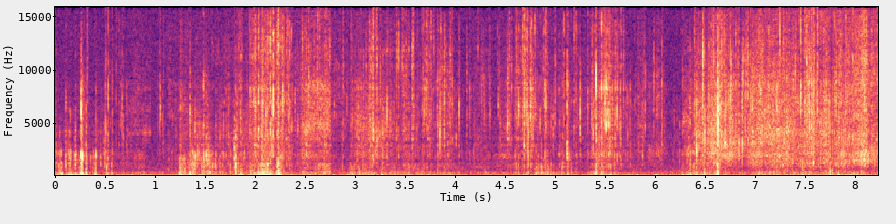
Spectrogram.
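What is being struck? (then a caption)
Plastic bubble wrap sheet. A sheet of clear plastic bubble wrap, held in both hands, is crinkled and rubbed by fingers with long nails. It makes a quiet, steady stream of bright crinkling and crackling with scattered sharp snaps and a soft low rustle underneath. The texture swells slightly toward the end.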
